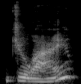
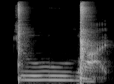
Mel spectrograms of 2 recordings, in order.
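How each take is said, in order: First: Said in the usual way. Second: "July" drawn out as two beats, Ju, ly; segmented into syllables. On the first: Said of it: "I'll say the word". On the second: Shown as a demonstration. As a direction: clap out each syllable of "July". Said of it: "clap them to count the syllables".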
